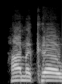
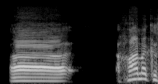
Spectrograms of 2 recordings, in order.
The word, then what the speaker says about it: Hanukkah: Hanukkah with an A, Hanukkah, or the silence. It's pronounced the same, but in this part of the country, you'll see the silent C.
